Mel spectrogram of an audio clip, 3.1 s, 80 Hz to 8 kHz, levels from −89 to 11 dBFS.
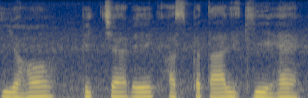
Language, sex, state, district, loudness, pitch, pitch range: Hindi, male, Arunachal Pradesh, Lower Dibang Valley, -16 LUFS, 135 Hz, 130-140 Hz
